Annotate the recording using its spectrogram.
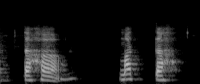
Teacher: ಇಲ್ಲಿ ನೋಡಿ ಉಚ್ಚಾರಣೆ ಮತ್ತಃ. ಸೊ ವಿಸರ್ಗ ಇರೋದ್ರಿಂದ ಸ್ವಲ್ಪವಾಗಿ ಹ ಉಚ್ಚಾರಣೆ ಮಾಡ್ಬೇಕು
